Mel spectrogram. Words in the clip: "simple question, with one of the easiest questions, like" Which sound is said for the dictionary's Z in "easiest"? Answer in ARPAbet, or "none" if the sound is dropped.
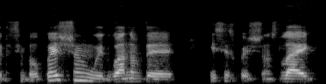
S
